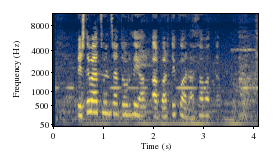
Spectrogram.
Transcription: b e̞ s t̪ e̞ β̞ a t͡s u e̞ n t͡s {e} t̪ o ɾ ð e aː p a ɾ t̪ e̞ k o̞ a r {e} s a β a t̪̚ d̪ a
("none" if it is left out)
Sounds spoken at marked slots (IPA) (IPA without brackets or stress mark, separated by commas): a, a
